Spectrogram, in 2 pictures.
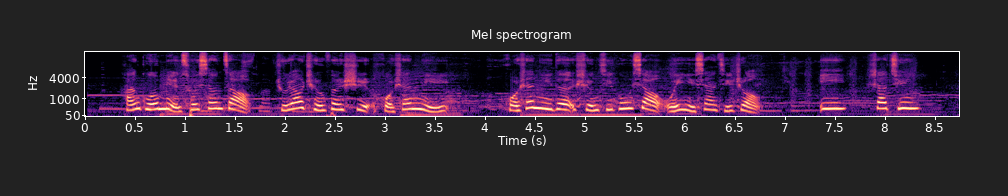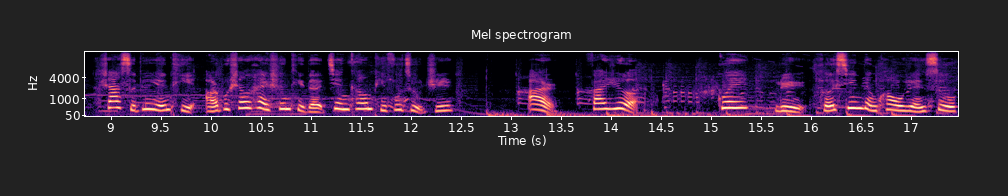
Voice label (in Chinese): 【促销】韩国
